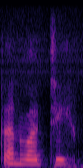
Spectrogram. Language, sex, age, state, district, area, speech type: Punjabi, female, 18-30, Punjab, Amritsar, urban, spontaneous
